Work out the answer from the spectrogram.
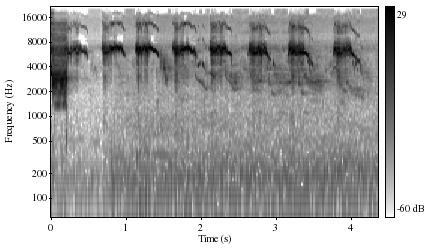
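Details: Many Great myna nestlings beg as they wait to be fed, their mother unable to find food: thin, high, slightly falling squeals repeated about twice a second with short gaps between them.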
